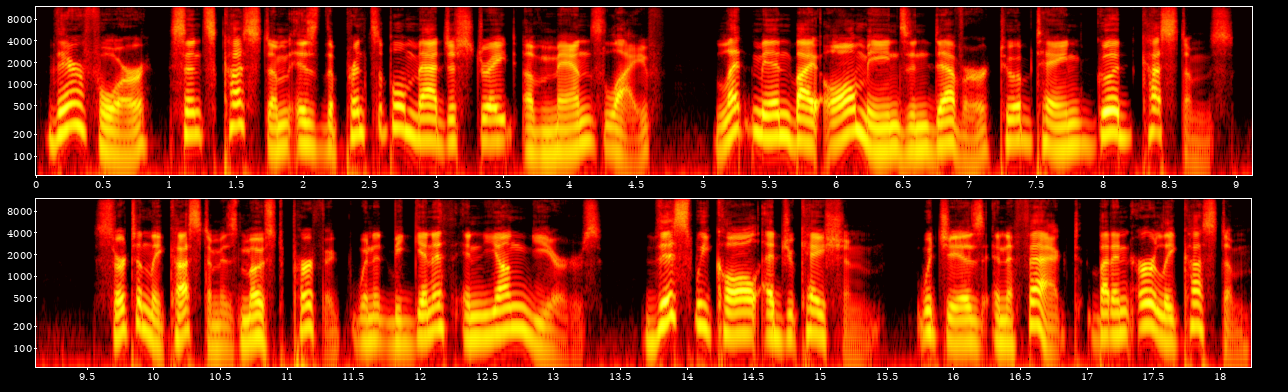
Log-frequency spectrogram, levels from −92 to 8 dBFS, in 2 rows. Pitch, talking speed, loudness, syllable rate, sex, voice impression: 145 Hz, 140 wpm, -20 LUFS, 4.2 syllables/s, male, masculine, adult-like, tensed, bright, clear, fluent, intellectual, friendly, slightly unique, wild, lively, intense, light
